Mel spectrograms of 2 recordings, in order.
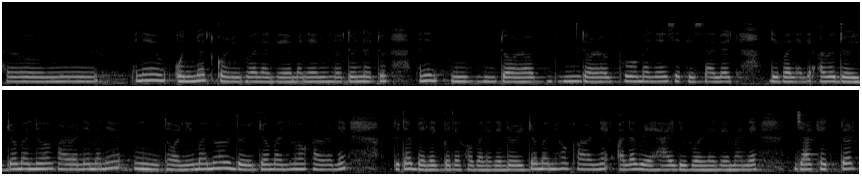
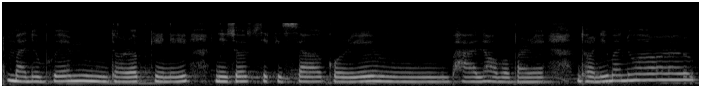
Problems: constant background noise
